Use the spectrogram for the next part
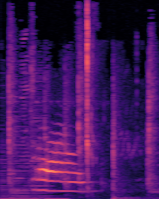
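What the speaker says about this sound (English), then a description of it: "that sounds like a kitten" A single high, drawn-out meow from a kitten, close and clear, followed by a soft short sound.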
